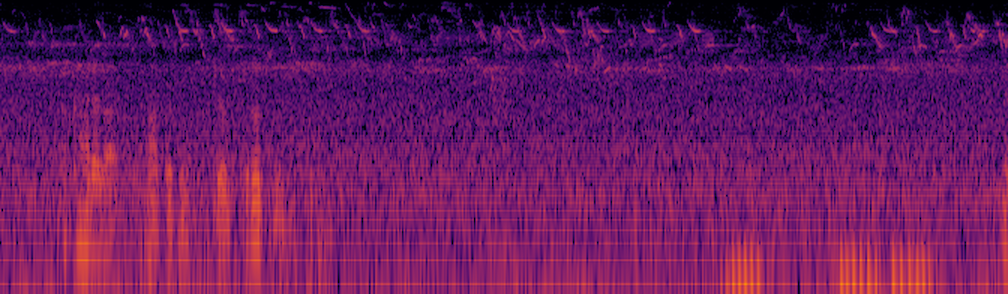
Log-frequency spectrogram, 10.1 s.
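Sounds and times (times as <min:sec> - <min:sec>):
leaf warbler (mushikui) singing in thin high chirps: 0:00.0 - 0:10.0
speech: 0:00.6 - 0:03.4.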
